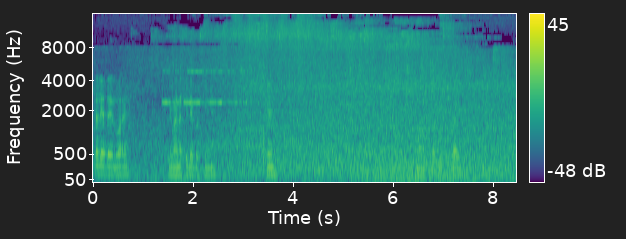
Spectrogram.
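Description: A window cleaner slides and squeaks across glass.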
